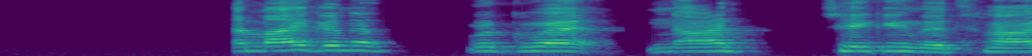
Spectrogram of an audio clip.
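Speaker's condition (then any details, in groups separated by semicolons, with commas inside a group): Cerebral palsy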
